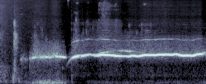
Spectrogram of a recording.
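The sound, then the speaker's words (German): A person whistles by breathing inward, first a short wavering note and then one long, steady held tone at a fairly high pitch, clear and alone with no talk. “Ich kann nach innen pfeifen.”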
